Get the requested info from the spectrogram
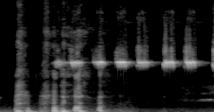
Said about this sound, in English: Oh, that's nice. Crickets.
